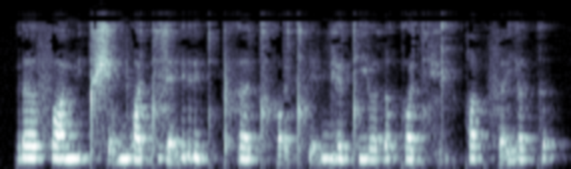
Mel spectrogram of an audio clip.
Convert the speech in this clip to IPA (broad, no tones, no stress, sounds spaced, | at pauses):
ɾ ə f ɒ mʲ ɛ tʲ ʃ ɔ̰ b w ɒ tʲ z ɛ̰ rʲ ɒ tʲ pʰ ə tʰ ɔ̰ tʲ ɗ ɛ̰ bʲ ɔ tʲ j o ɗ ɔ k ɔ tʲ fʲ ɔ̰ k q o k f ɛ̰ j ə k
